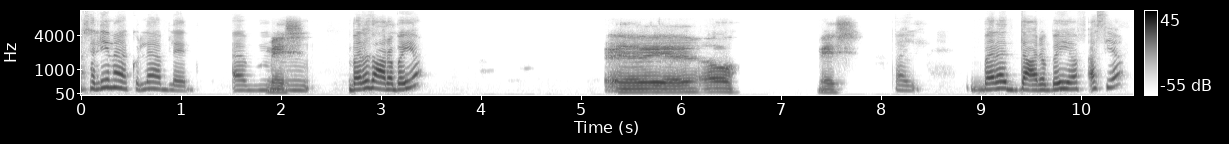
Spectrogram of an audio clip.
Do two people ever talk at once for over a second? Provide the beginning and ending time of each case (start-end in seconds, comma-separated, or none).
none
